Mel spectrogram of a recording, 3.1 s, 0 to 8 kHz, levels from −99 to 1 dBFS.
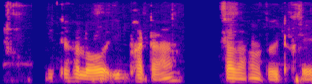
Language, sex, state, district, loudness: Bengali, male, West Bengal, Jhargram, -25 LUFS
